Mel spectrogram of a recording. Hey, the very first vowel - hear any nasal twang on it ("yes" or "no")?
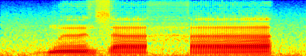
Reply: yes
